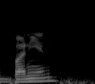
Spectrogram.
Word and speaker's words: bunion: a y y-o-n bunion but this is b-u-n-i-o-n like an onion with a b well that would be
